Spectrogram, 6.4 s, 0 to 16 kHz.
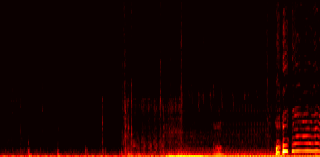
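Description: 1996 Mazda MX-5 Miata (NA) inline-four engine running heard from inside the cabin, a low steady rumble that swells about three seconds in as the car pulls away under load.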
